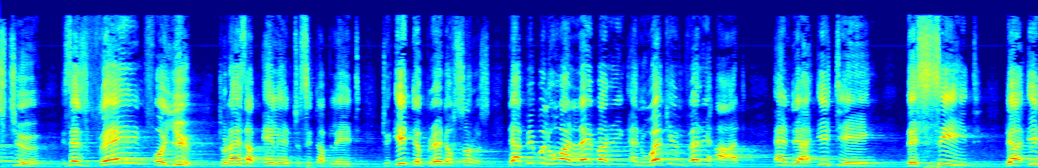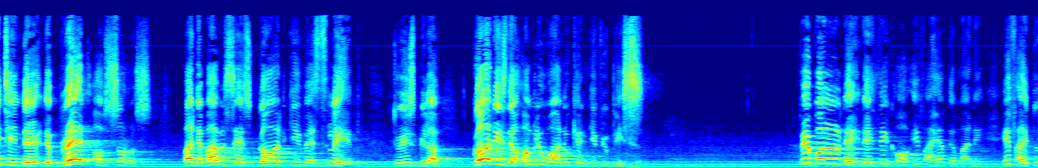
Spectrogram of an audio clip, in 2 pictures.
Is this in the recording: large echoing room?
yes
